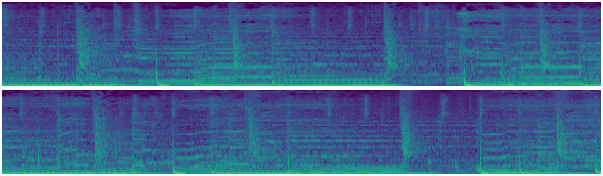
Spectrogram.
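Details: Soft, tender pop-soul music with sung melody and sustained chords plays throughout, with no animal sound heard.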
